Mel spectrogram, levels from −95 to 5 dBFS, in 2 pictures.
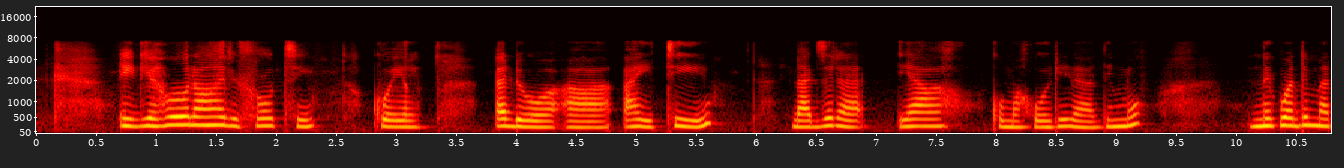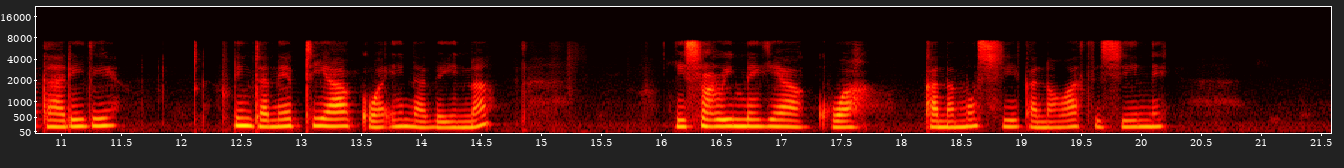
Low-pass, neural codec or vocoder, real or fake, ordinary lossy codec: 7.2 kHz; codec, 16 kHz, 1 kbps, FunCodec, trained on LibriTTS, 50 frames a second; fake; none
